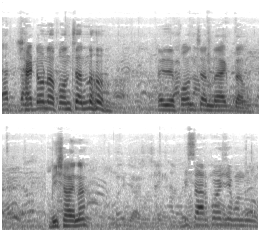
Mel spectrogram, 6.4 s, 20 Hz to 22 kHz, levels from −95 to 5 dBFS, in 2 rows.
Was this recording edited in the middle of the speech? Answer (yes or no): yes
